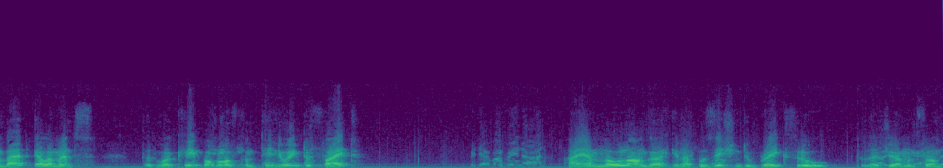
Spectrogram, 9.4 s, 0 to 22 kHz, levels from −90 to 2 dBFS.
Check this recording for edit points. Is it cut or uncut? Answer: uncut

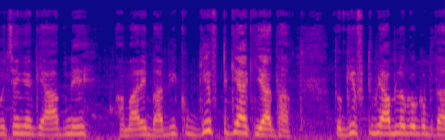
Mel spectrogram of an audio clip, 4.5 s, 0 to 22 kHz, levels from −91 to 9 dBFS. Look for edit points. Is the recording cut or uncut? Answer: uncut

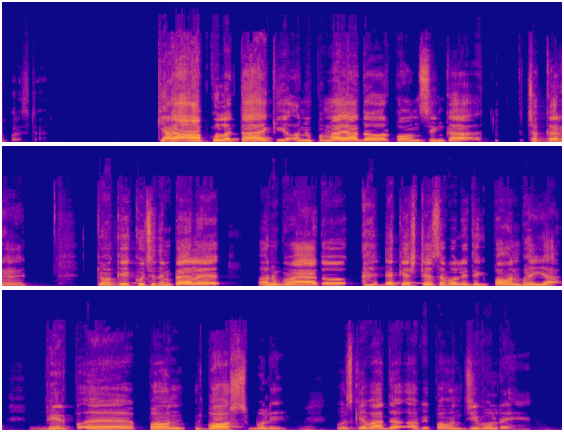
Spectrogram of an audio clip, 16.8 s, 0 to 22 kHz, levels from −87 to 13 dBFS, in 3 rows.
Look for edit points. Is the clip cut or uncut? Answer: cut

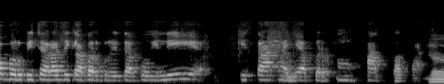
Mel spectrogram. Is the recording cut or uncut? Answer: uncut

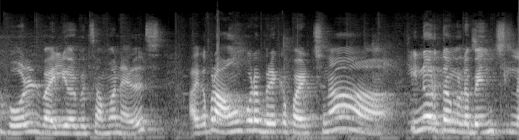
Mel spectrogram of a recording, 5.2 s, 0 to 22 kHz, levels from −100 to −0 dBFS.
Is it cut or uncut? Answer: uncut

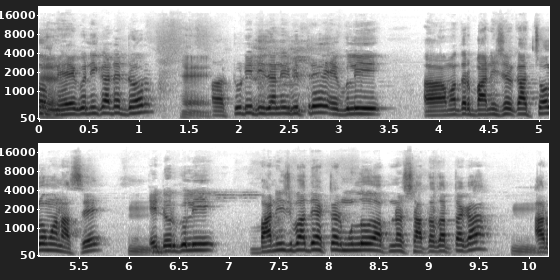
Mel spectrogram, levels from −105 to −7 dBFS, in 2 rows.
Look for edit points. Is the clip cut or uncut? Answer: uncut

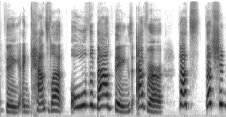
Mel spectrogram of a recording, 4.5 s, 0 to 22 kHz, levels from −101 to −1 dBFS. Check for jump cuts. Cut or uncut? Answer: uncut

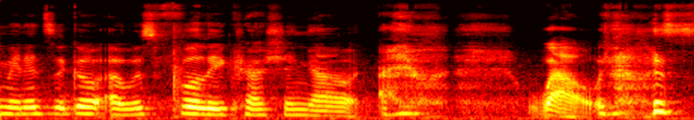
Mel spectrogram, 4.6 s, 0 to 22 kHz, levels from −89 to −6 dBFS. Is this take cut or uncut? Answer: uncut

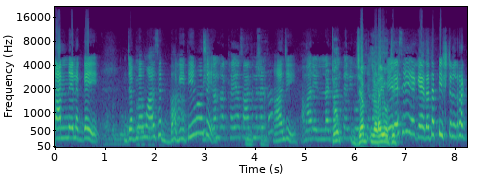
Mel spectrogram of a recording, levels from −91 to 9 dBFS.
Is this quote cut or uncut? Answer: uncut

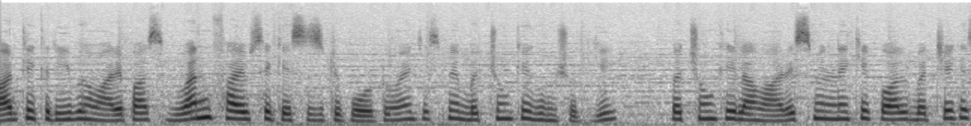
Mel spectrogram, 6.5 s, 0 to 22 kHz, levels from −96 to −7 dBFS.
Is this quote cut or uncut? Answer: uncut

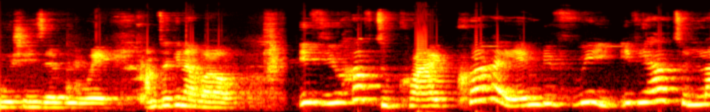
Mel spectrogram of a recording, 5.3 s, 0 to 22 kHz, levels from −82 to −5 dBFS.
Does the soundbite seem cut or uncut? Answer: uncut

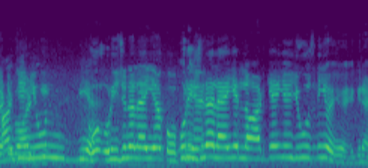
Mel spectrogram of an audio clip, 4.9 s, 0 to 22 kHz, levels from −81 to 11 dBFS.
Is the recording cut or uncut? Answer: uncut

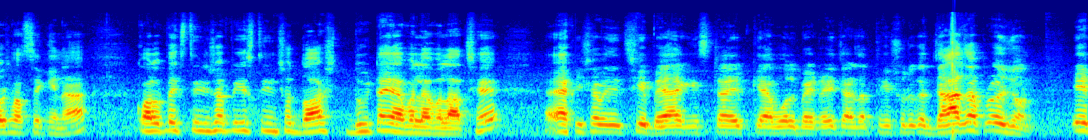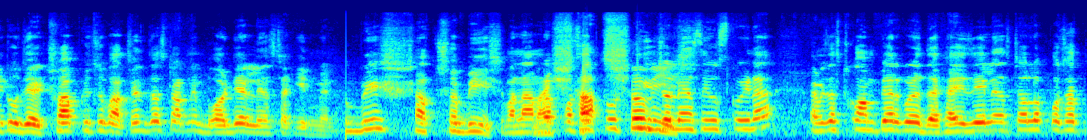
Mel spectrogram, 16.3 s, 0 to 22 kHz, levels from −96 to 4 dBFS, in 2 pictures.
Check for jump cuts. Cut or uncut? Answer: cut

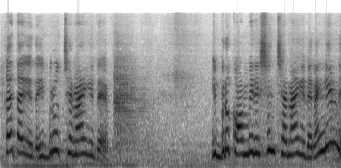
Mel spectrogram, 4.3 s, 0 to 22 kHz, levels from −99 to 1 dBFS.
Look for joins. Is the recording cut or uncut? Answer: uncut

